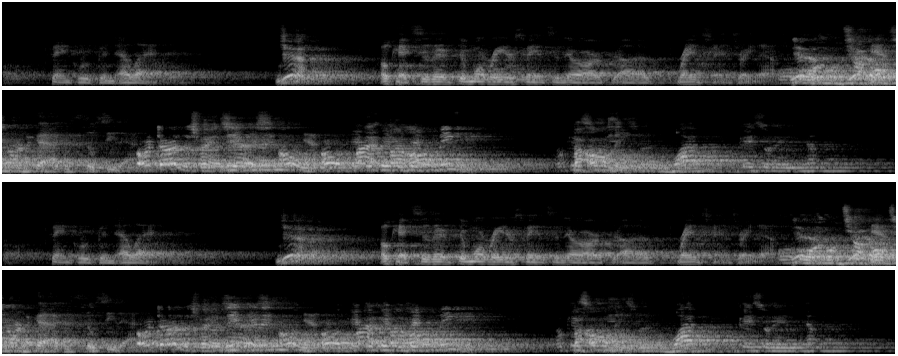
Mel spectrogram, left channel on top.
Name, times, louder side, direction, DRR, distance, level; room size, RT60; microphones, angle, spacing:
voice 1, 0.5-1.6 3.8-7.7 8.7-8.9 9.3-10.3 12.0-12.1, equal, 5° right, 2 dB, 1.4 m, -30 dB
voice 2, 2.7-3.1 7.9-8.8 10.3-13.7 14.6-15.2, left 2 dB, 45° left, 1 dB, 4.1 m, -24 dB
voice 3, 7.8-9.2 9.5-9.9 11.0-11.9 12.3-13.3 14.5-15.9 16.2-17.1, right 1 dB, 65° right, 1 dB, 3.8 m, -28 dB
30.0 x 22.5 x 7.4 m, 2.5 s
head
